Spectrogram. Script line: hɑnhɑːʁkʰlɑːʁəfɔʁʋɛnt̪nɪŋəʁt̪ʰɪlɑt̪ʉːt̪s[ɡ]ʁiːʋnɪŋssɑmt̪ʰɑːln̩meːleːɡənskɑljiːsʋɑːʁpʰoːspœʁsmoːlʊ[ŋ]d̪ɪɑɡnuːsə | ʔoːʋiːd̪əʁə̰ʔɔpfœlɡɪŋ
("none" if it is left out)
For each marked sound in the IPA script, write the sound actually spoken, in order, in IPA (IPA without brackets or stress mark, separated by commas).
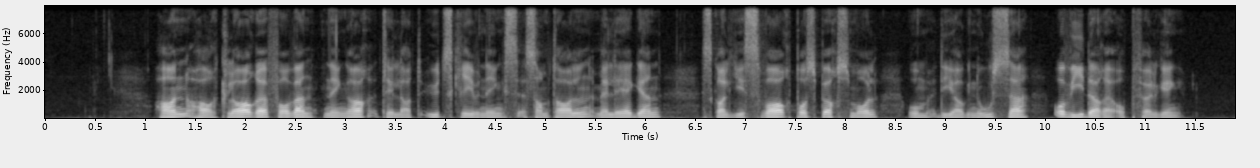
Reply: k, m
